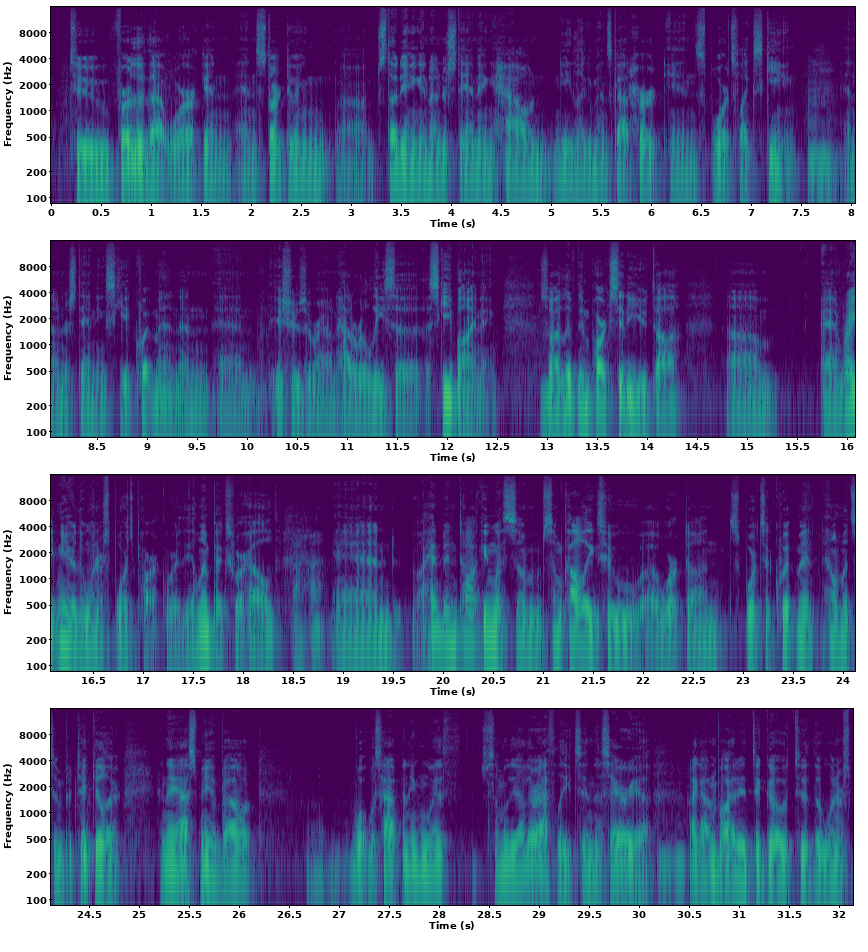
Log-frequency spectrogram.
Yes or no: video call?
no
